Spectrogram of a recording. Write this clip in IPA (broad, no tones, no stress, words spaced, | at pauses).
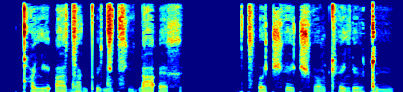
qʰʏlʲeʔa daɡpʼydit͡sʰi ɠaʔɛx | t͡sʼət͡ʃʰet͡ʃʰølˠ ʈʰelʲɾøǃy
